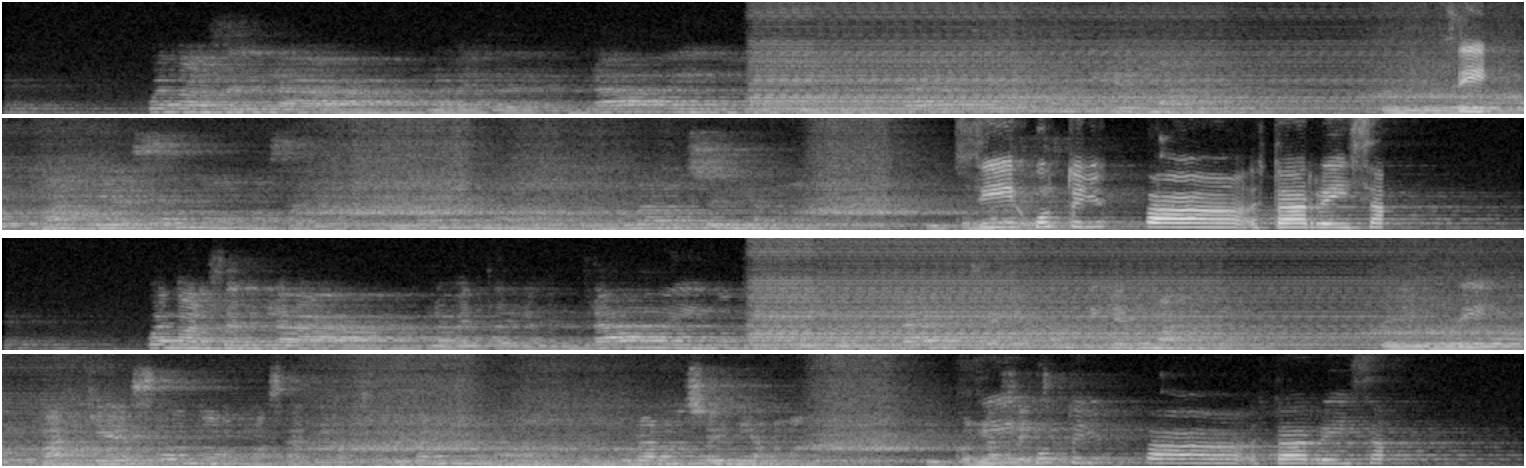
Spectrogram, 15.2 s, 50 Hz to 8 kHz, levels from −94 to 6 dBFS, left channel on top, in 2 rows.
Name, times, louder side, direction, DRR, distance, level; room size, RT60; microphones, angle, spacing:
voice 1, 0.7-6.2 6.9-11.7 12.2-12.8, right 2 dB, 65° right, -2 dB, 4.1 m, -29 dB
sound 1, 3.7-9.2, right 1 dB, 10° right, 1.2 m, -33 dB
sound 2, 5.0-12.1, equal, 10° left, 1.4 m, -35 dB
voice 2, 12.5-14.5, left 8 dB, 75° left, 18 dB, 0.3 m, -20 dB
27.0 x 14.0 x 2.7 m, 2.5 s
head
